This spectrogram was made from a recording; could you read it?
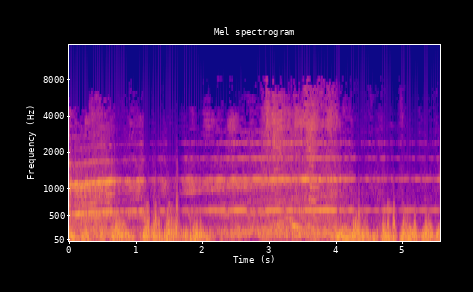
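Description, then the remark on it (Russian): A loud, steady siren tone drones without pause over a rough, rumbling background noise, an emergency warning siren sounding in Orenburg on a Friday afternoon during urgent flood evacuation, as the Ural river there rose above 11 metres. “В пятницу после обеда в Оренбурге уже звучали сирены.”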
